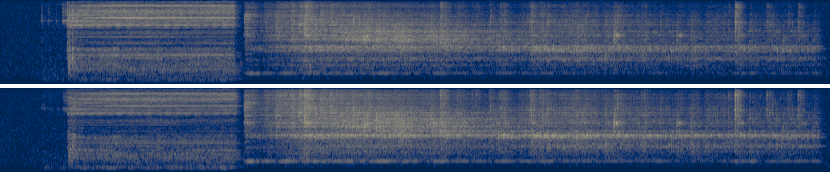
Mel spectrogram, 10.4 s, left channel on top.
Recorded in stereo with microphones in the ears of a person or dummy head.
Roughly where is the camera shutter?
Left.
